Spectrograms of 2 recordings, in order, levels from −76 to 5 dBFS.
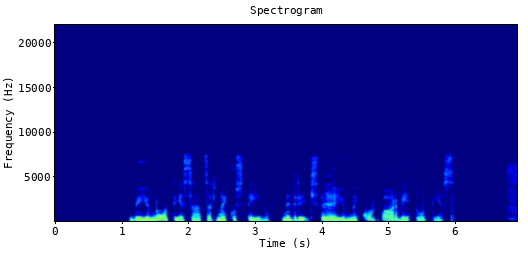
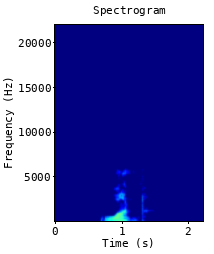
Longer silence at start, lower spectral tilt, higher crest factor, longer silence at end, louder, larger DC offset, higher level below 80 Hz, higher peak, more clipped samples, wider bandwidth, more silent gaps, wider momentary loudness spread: first, 1.1 s vs 0.7 s; first, -7 dB/octave vs -5 dB/octave; second, 16 dB vs 24 dB; second, 0 s vs 0.85 s; first, -35 LUFS vs -41 LUFS; neither; second, -76 dBFS vs -68 dBFS; about the same, -20 dBFS vs -22 dBFS; neither; about the same, 8 kHz vs 7.6 kHz; first, 1.70-1.76 s, 2.58-2.63 s, 2.84-2.88 s, 3.26-3.39 s, 6.09-6.70 s vs none; second, 16 LU vs 20 LU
